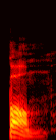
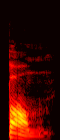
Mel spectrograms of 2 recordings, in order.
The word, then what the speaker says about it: bomb: at the first words the first silent letter is b here are the four words bomb bomb climb climb death death lamb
